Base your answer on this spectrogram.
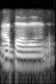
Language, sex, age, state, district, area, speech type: Malayalam, male, 18-30, Kerala, Kasaragod, rural, conversation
